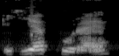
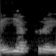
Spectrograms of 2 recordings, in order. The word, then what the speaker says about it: iepure: And finally, we have the IE, the EE, Romanian EE, pronounced in the same syllable. I hesitated because we have the same group which is not pronounced in the same syllable, but we'll learn about it a bit later. So EE, ye, as in iepure, or miere, iepure is rabbit, and miere is honey. A bit like YE in the English yes.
